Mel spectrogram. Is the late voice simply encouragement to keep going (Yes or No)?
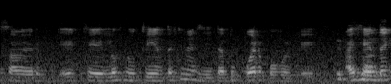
Yes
